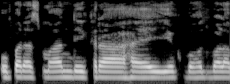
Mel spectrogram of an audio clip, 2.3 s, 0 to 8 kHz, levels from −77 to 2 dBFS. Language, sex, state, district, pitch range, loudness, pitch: Hindi, male, Bihar, Purnia, 160-170 Hz, -17 LUFS, 165 Hz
